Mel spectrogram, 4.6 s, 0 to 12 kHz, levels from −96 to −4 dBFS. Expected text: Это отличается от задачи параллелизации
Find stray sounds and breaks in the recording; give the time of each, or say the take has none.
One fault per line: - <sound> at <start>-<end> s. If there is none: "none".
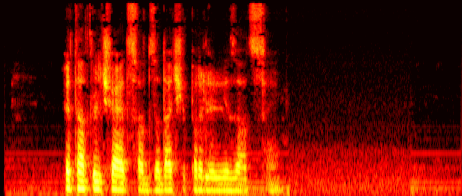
none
